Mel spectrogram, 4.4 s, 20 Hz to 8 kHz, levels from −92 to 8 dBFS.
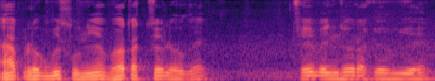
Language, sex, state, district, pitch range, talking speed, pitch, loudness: Hindi, male, Maharashtra, Gondia, 110-115 Hz, 195 wpm, 115 Hz, -18 LUFS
